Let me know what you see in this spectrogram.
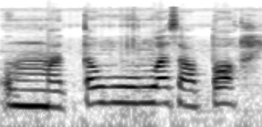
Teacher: ada bacaan tanwin bertemu dengan wawu maka bacaan Idgham bighhunah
